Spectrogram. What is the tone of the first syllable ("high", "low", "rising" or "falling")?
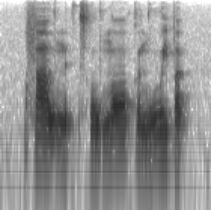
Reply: high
